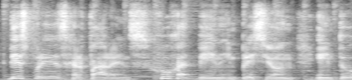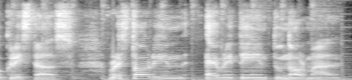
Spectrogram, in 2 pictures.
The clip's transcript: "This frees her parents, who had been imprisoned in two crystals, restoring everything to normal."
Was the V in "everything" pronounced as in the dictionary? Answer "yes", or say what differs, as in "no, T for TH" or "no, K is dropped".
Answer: no, B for V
